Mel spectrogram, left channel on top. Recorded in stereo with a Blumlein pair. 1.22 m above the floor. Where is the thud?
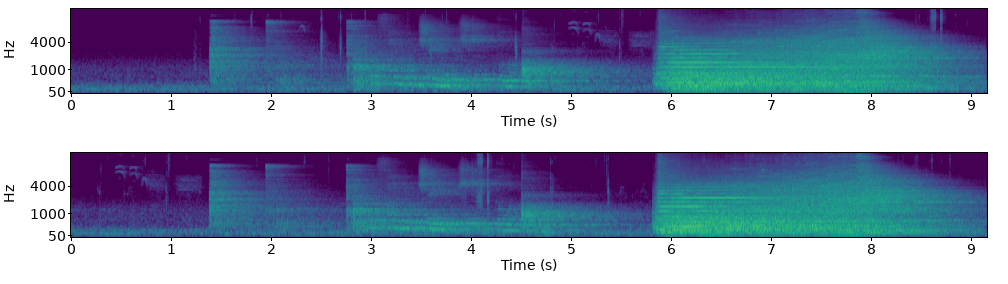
40° right, 1.6 m.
